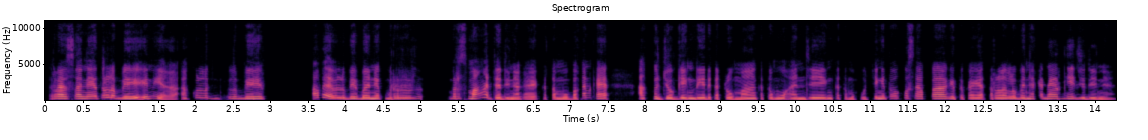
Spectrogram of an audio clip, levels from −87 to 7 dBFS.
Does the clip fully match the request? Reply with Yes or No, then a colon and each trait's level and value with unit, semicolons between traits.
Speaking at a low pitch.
No: high, 225 Hz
